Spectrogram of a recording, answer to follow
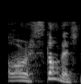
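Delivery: ordinary delivery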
